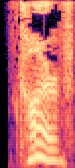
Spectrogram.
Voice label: "Carve", English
